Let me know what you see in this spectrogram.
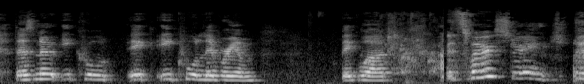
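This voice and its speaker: Over noticeable background noise, a woman with an English accent talks very slowly at a fairly high pitch, with lively intonation and long, frequent pauses. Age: 20s. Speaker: vlogger. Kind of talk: casual chat. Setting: in the bath. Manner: talkative.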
